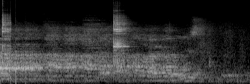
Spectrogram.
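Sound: glasses clinking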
